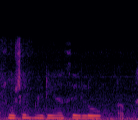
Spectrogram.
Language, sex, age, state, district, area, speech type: Urdu, female, 18-30, Delhi, Central Delhi, urban, spontaneous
